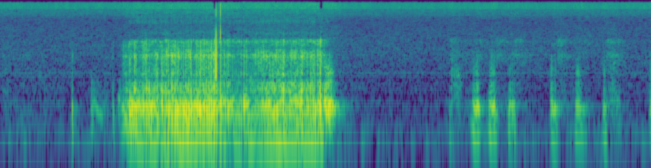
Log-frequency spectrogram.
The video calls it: Sleeping frenchie snoring french bulldog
